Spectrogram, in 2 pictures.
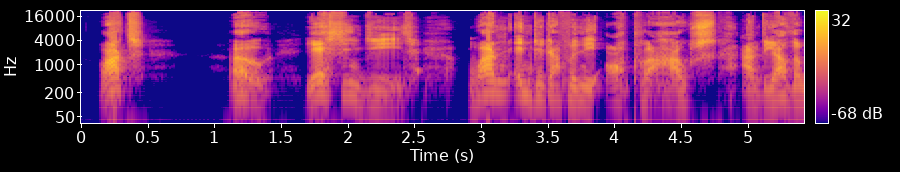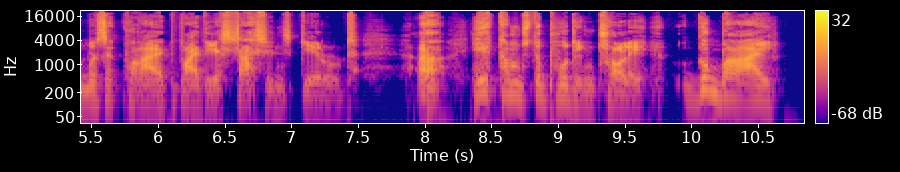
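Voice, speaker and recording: On a very clean recording with a silent background, a man uses a put-on character voice at a fairly high pitch and moderate pace, with long, frequent pauses. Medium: read story.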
